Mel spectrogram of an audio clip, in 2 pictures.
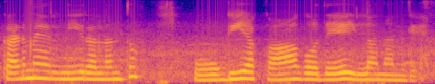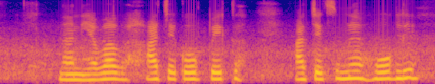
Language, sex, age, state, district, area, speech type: Kannada, female, 30-45, Karnataka, Kolar, urban, spontaneous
